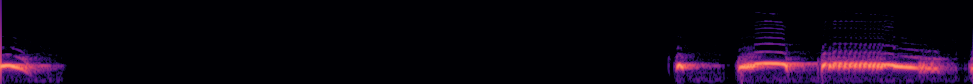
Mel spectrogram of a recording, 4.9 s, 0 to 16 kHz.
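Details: Spotted dove giving the kuk 3 three-part coo, played to prompt other birds to start calling; a coo tail fades, long silence, then a short coo, a middle coo and a long drawn-out falling coo.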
